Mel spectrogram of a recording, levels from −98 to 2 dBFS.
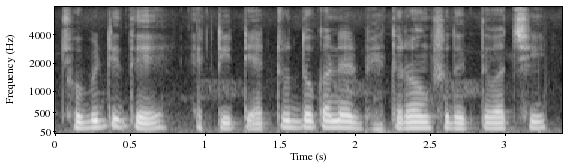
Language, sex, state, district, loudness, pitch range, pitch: Bengali, male, West Bengal, Cooch Behar, -15 LUFS, 130-150 Hz, 135 Hz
